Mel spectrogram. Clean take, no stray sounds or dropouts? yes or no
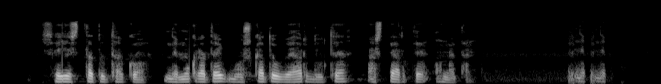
no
